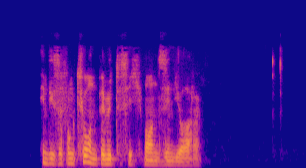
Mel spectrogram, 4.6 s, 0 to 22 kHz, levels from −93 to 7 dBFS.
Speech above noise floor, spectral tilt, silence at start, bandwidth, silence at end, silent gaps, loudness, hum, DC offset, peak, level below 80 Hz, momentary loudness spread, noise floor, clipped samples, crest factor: over 68 dB; -6 dB/octave; 0.6 s; 7.4 kHz; 1.6 s; none; -22 LUFS; none; under 0.1%; -4 dBFS; -52 dBFS; 17 LU; under -90 dBFS; under 0.1%; 20 dB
